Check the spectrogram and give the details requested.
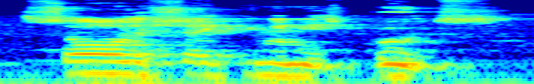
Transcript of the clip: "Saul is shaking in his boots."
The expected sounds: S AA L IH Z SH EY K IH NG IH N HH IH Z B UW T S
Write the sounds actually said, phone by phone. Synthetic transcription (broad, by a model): S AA L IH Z SH EY K IH NG IH N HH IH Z B UW T S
